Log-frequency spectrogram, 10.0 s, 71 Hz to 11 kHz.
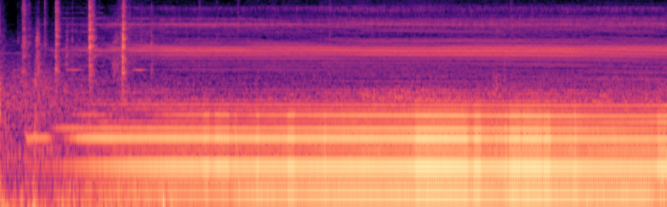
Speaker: It turns out that this N75 valve is quite common for making a mooing noise like a cow.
